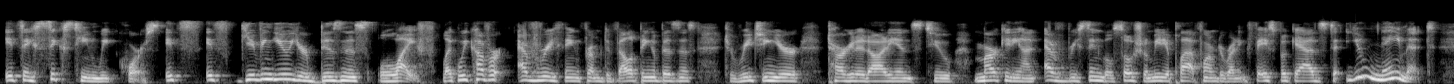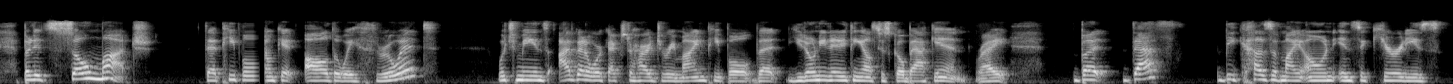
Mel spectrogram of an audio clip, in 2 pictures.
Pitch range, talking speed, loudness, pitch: 155-195 Hz, 170 wpm, -13 LUFS, 175 Hz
